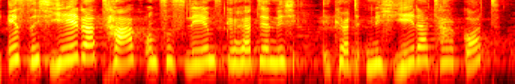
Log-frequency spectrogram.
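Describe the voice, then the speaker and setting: A woman's voice: high-pitched, normal speed. A woman preaching a sermon to her congregation, earnest and building to emphatic exhortation. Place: church hall. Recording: long reverb of a church hall.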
